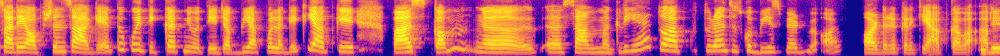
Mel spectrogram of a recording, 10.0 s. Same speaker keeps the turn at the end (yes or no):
no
